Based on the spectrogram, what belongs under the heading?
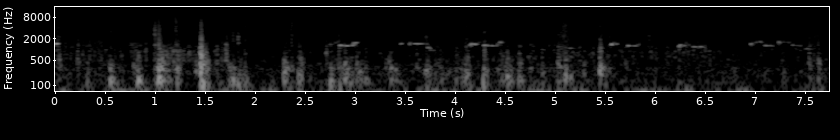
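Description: A bird calling in short, wavering chirps repeated every half second or so, with scattered knocks and taps around them.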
